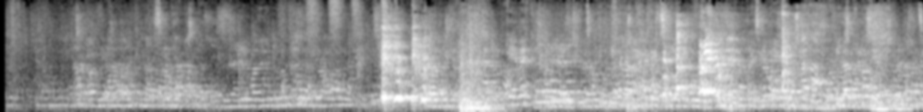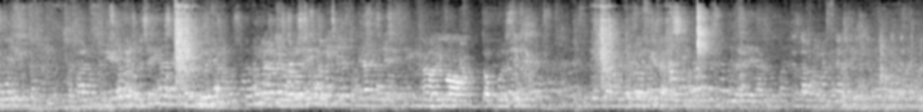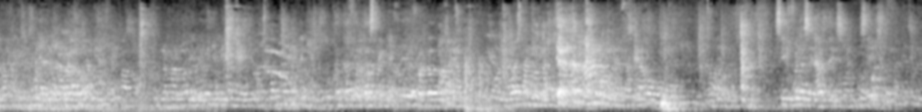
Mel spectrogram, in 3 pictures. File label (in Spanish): Jovenes hablando, colegio; ambientes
